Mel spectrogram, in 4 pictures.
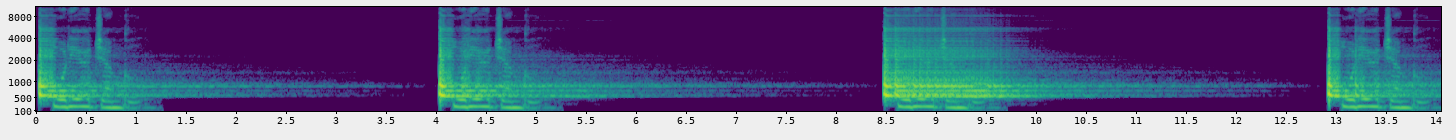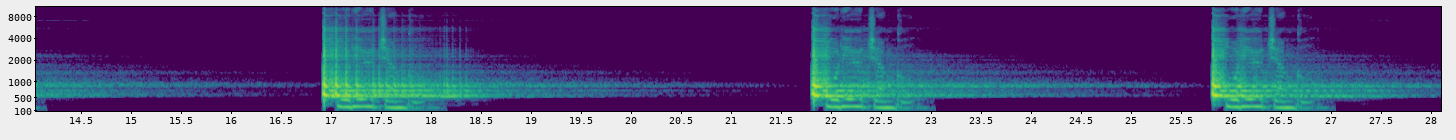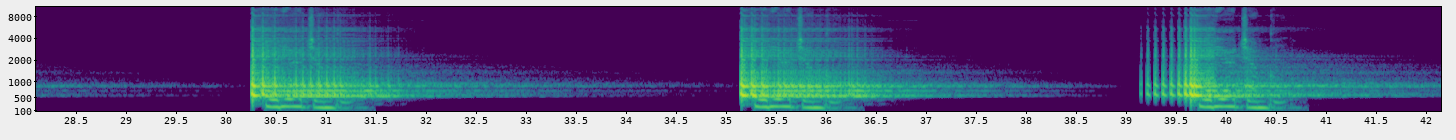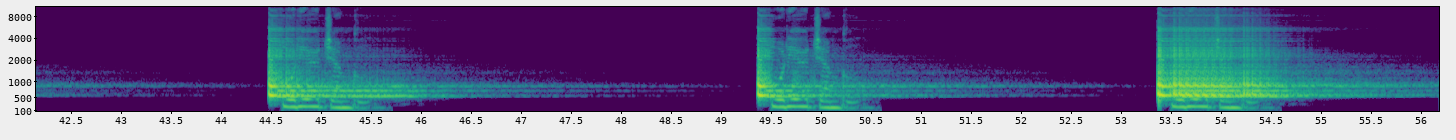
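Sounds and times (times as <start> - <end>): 
percussion drop effect: 0.0 - 2.0, 4.0 - 5.9, 8.5 - 11.1, 12.9 - 14.2, 16.9 - 19.3, 21.8 - 23.6, 25.8 - 27.7, 30.3 - 32.7, 35.2 - 37.8, 39.2 - 42.4, 44.5 - 46.6, 49.4 - 51.4, 53.4 - 56.1.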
